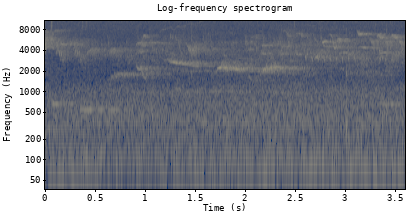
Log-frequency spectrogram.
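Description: Faint birds sing and chirp in the background, their thin high calls drifting over a steady, hissing outdoor background. No one speaks.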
